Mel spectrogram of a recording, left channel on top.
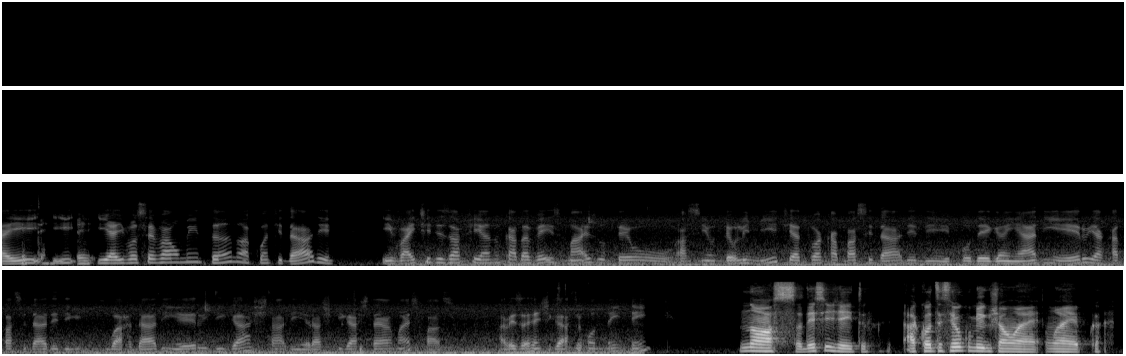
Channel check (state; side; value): silent; left; digital silence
